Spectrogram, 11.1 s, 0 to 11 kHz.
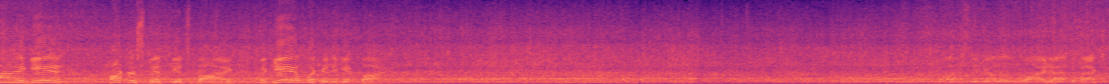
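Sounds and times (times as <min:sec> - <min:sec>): race car engines: 0:00.0 - 0:11.0.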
